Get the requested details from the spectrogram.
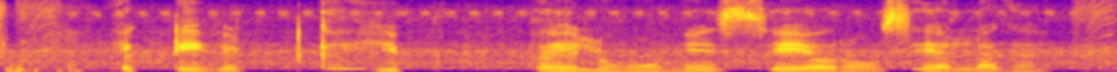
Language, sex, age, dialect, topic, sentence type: Hindi, female, 18-24, Awadhi Bundeli, banking, statement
